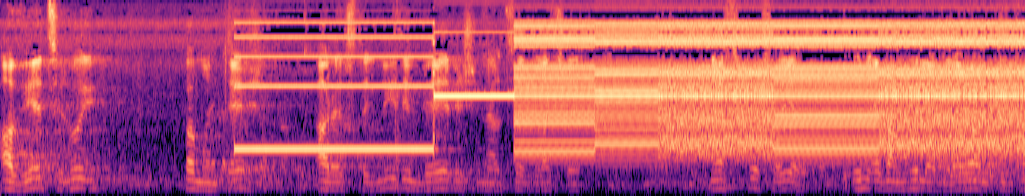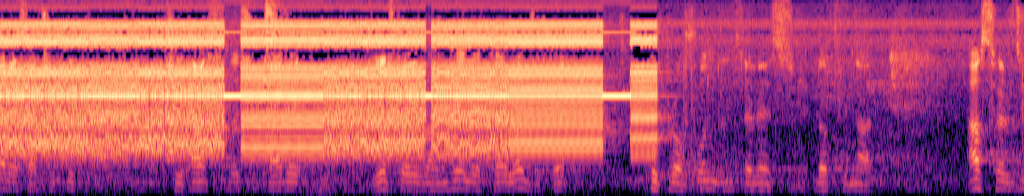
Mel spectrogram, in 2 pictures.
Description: ZX Spectrum tape loading, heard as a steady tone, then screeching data.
